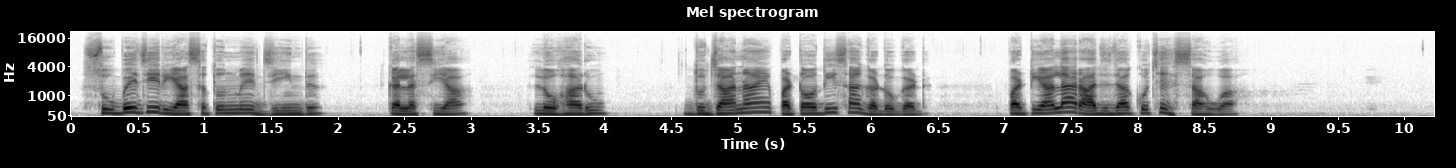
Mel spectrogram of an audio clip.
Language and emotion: Sindhi, neutral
